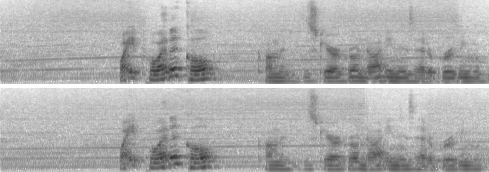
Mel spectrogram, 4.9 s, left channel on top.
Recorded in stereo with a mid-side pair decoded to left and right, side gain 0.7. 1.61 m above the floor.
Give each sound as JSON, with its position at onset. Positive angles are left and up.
{"t": 1.2, "sound": "a man speaking", "azimuth_deg": 15, "distance_m": 0.5}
